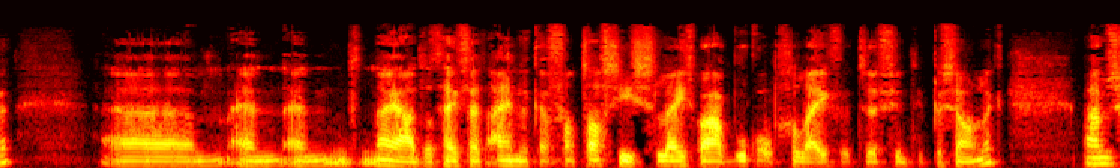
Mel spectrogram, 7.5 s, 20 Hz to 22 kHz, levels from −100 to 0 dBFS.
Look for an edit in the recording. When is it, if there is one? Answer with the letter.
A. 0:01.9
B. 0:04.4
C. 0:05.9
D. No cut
D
